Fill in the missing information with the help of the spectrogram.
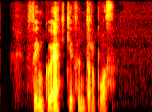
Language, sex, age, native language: Icelandic, male, 50-59, Icelandic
